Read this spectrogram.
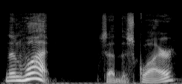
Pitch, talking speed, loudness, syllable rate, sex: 155 Hz, 165 wpm, -18 LUFS, 4.9 syllables/s, male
